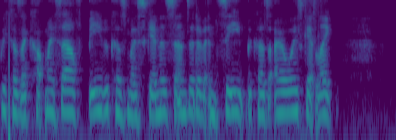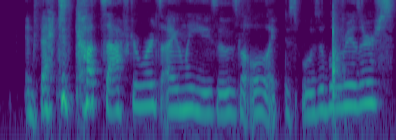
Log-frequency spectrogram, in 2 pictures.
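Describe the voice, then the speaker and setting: Over light background noise, a woman with a Belfast accent speaks at a very fast pace in a bright, sharp tone with ordinary pitch variation. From Belfast, Northern Ireland. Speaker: beauty vlogger. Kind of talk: casual talk to camera. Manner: rambling, chatty. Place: home room. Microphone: webcam.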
